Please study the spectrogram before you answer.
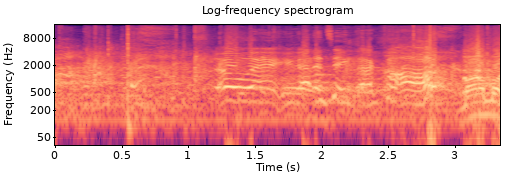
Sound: laughter

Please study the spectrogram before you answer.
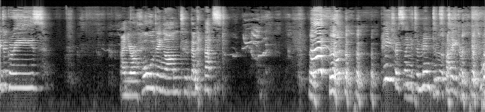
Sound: laughing

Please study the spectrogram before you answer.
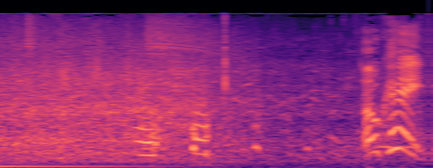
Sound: crying

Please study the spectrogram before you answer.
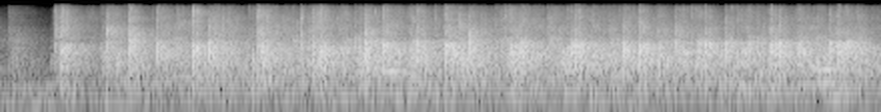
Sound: applause

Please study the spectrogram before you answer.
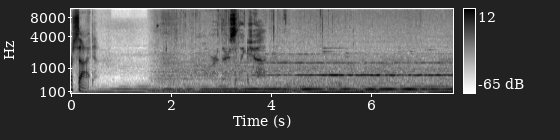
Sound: whispering

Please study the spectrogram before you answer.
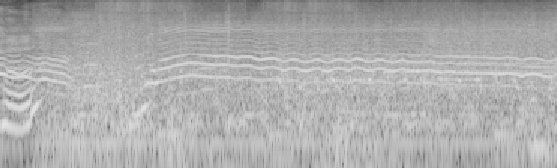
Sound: Wilk yelling

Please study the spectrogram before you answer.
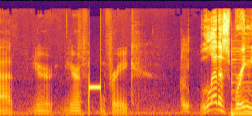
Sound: beep

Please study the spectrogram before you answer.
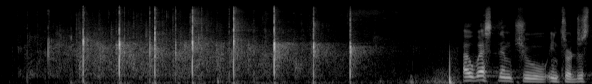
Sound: audience applauding

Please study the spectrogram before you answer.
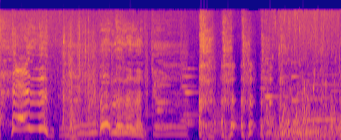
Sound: gasps, coughs

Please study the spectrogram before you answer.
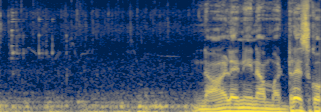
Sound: rain Sound

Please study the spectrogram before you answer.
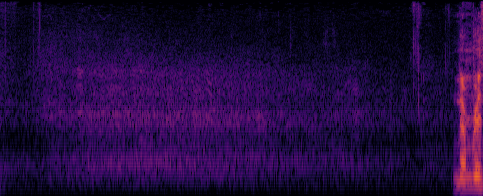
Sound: laughter

